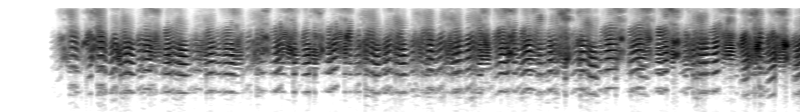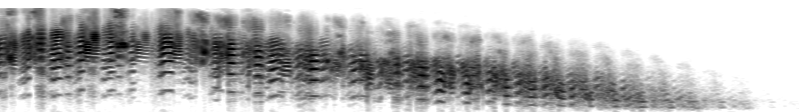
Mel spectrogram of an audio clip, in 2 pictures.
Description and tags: The scream male_Thijs_loud_scream was processed in a home-made convolution-mixer (Max/MSP) where it was mixed with the convolution of it's own sound, but at different times. Afterwards added the vocal transformer from logic express and an EQ for the plastic-like sound.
